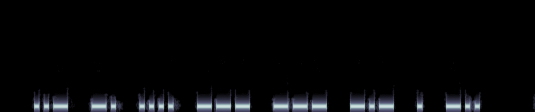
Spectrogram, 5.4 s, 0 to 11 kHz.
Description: Morse code, heard as a keyed tone, about 25 wpm, spaced as for 20 wpm, 600 Hz. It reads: UNHOOKED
